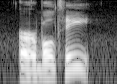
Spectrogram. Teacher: Herbs, herby, or herbal tea don't pronounce the H.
